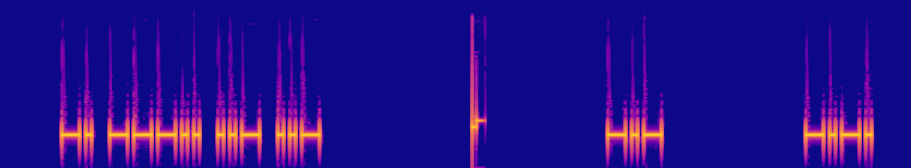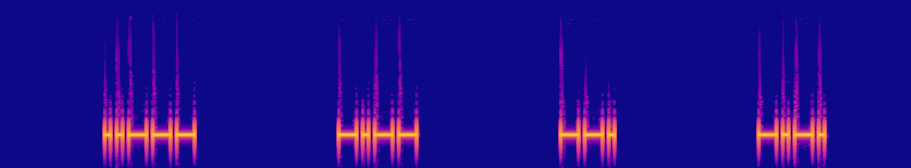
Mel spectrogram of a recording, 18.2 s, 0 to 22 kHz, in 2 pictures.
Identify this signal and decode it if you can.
Morse code, heard as a keyed tone, about 20 wpm, spaced as for 8 wpm, 700 Hz. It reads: N8UU KC2YGC
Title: USA Call Signs - 8x Character Spacing - 20wpm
